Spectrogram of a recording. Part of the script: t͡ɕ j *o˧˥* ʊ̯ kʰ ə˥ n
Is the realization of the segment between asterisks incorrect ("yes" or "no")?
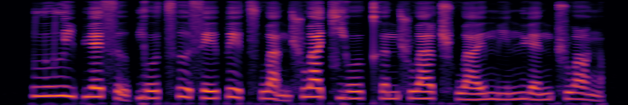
yes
